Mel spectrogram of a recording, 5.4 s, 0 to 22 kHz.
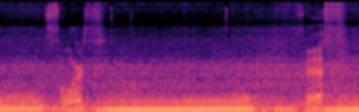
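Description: A Mazda RX-8 accelerates hard through the gears, its engine note climbing steeply and cutting for quick shifts, loud and close with a steady in-car rumble.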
